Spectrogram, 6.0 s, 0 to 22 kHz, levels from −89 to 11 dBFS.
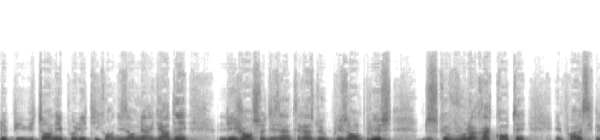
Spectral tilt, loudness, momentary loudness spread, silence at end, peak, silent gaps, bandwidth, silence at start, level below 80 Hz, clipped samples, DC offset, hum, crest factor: -6.5 dB/octave; -27 LUFS; 9 LU; 0 s; -10 dBFS; none; 14 kHz; 0 s; -52 dBFS; under 0.1%; under 0.1%; none; 16 dB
